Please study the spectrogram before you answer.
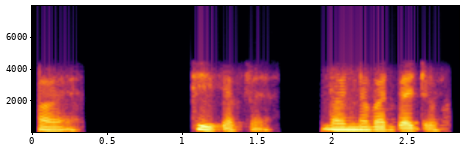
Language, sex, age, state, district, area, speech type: Assamese, female, 30-45, Assam, Kamrup Metropolitan, urban, conversation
